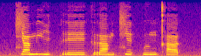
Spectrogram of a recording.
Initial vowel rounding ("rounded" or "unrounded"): unrounded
